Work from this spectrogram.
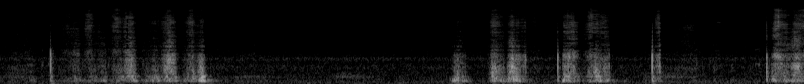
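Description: A white chalk stick writes and scratches across a small tabletop chalkboard, a dark painted board in a wood-look frame held at the edge. Dry, raspy scraping strokes come in short bursts with a few sharp taps, separated by a quiet pause in the middle.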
